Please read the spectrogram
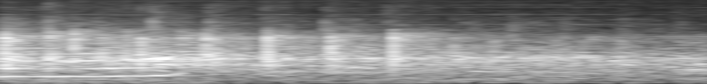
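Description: Scattered audience clapping thinning out and dying away within about a second and a half, with a voice holding a drawn-out syllable for the first half second.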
